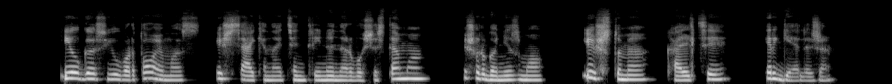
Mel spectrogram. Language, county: Lithuanian, Vilnius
